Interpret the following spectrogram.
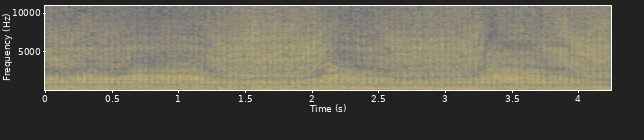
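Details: Badly worn lawn mower engine running hard with a rough, uneven knock of about four beats per second over the exhaust. Valve adjustment did not cure it; cause not confirmed.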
